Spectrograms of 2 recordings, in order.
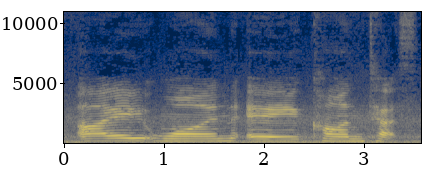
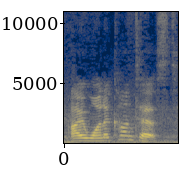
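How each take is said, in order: First: The sentence is spoken at a moderate pace. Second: The sentence is spoken at normal speed. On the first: "a little bit faster" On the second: "one more time at normal speed"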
